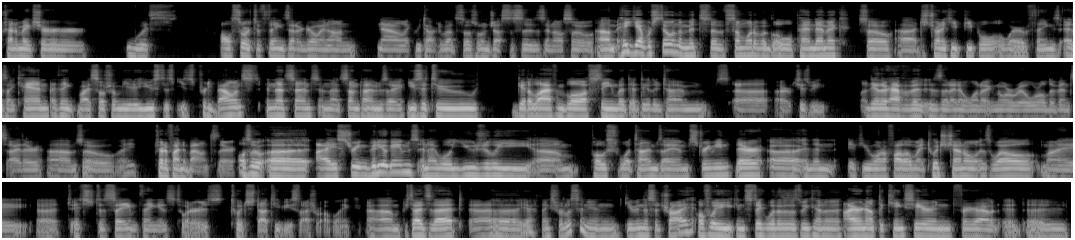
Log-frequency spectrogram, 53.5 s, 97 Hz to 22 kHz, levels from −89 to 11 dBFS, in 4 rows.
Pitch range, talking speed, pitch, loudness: 115-130 Hz, 205 wpm, 125 Hz, -27 LUFS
